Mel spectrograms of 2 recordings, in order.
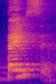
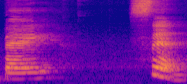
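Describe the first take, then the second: First: Said in the usual way. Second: "Ba-sin" as BAY, pause, SIN; syllable by syllable. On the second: Shown as a demonstration. Teacher blending syllables for pupils, "Ba-sin" broken apart. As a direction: say "Ba-sin" slowly in two separate parts. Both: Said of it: "Let's put them together".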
